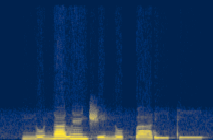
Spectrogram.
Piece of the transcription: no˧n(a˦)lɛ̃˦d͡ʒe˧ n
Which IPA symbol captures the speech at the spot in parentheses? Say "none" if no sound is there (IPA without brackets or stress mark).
a˦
